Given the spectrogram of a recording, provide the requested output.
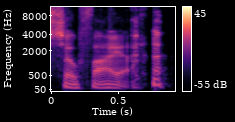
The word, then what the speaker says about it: Sophia: Um, and one tiny minor correction, which is the 19th century pronunciation of her name was Sopia.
